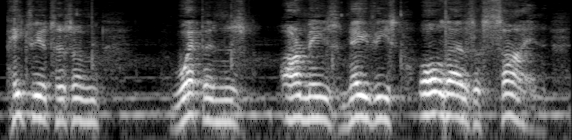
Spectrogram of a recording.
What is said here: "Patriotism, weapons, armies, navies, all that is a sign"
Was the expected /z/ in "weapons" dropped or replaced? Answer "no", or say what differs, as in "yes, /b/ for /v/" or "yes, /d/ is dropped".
no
